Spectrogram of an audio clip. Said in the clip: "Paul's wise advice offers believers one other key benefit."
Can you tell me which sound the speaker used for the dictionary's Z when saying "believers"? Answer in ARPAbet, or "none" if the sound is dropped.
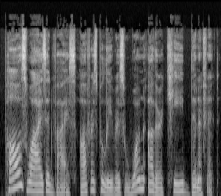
Z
